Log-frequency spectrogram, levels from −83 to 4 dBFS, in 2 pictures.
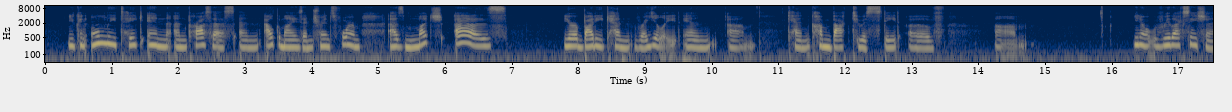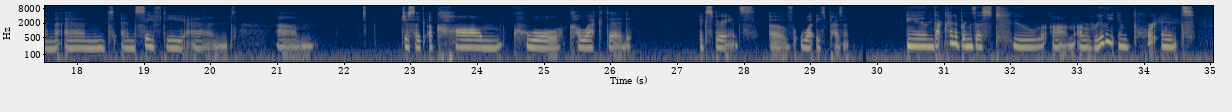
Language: English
